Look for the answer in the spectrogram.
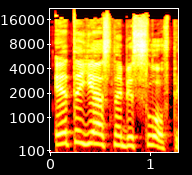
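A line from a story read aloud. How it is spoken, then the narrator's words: Sharp rebuke. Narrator (Russian): прикрикнул на него капитан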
